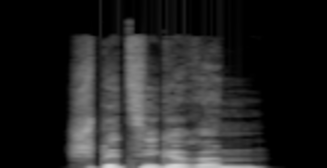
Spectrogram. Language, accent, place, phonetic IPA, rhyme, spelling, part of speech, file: German, Germany, Berlin, [ˈʃpɪt͡sɪɡəʁəm], -ɪt͡sɪɡəʁəm, spitzigerem, adjective, De-spitzigerem.ogg
- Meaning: strong dative masculine/neuter singular comparative degree of spitzig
